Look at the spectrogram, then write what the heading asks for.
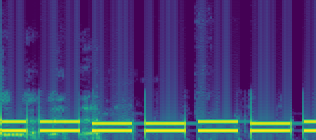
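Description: Telephone keypad dialing tones: a rapid series of steady two-note electronic beeps, about seven in a row. Each tone is cut by a short click, with the same pitch pair repeating throughout.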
